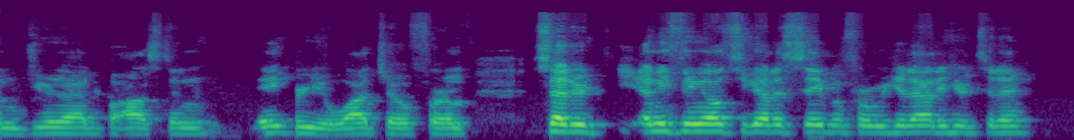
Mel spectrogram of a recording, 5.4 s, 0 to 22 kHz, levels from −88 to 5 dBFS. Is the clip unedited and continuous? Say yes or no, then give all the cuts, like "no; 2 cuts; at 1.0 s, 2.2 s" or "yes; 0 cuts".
no; 1 cut; at 1.5 s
